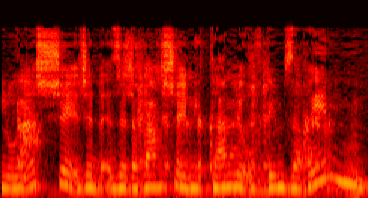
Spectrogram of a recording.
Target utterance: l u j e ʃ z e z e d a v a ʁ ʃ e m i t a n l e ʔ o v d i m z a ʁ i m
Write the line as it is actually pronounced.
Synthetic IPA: l u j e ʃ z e z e d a v a ʁ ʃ e n i t a n l e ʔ o v d i m z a ʁ i m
